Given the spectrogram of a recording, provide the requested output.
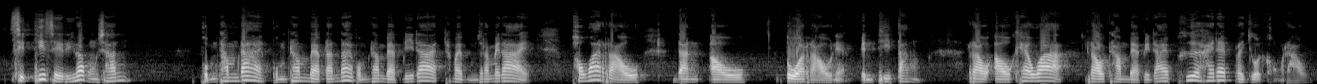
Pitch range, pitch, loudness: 120-170 Hz, 140 Hz, -17 LUFS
